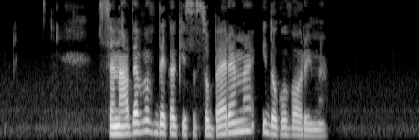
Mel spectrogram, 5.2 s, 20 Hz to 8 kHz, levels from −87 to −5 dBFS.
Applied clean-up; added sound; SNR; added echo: none; none; none; none.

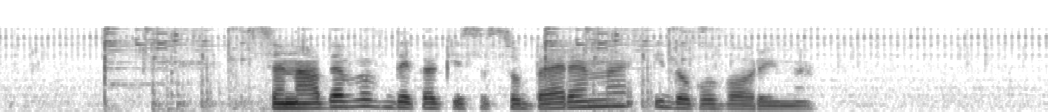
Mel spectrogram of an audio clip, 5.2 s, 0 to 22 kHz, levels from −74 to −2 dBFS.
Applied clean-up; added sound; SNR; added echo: none; Bicycle + Shatter; 15 dB; none.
